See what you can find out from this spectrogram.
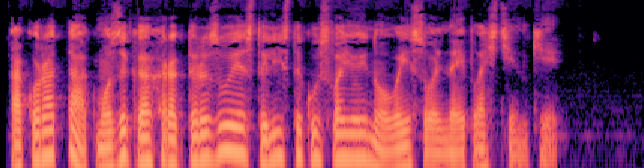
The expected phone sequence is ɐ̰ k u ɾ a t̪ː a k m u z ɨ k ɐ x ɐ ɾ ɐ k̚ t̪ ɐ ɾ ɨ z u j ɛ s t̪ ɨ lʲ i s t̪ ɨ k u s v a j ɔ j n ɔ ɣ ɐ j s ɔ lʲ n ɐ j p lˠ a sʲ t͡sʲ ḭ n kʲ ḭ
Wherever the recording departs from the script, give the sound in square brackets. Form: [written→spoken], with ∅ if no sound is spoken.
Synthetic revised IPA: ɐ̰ k u ɾ a t̪ː a k m u z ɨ k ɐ x ɐ ɾ ɐ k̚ t̪ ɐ ɾ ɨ z u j ɛ s t̪ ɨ lʲ i s t̪ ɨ k u s v a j ɔ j n ɔ [ɣ→v] ɐ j s ɔ lʲ n ɐ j p lˠ a sʲ t͡sʲ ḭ n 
